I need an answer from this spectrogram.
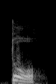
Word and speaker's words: tôt: Tôt. Okay, final did not pronounce, and then this O accent circumflex is a bit stronger than normally.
